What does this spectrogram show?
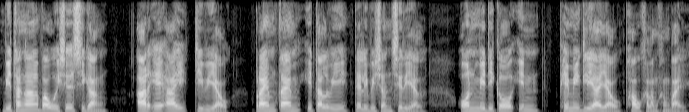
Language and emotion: Bodo, neutral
